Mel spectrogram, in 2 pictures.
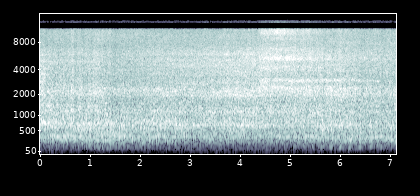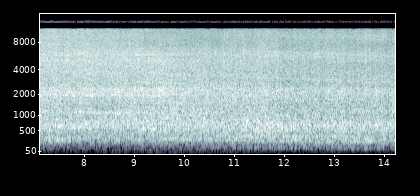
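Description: Electric multiple-unit commuter train running into a station platform: a steady, loud rumble of wheels on rail and traction equipment, with a faint high whine a few seconds in.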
